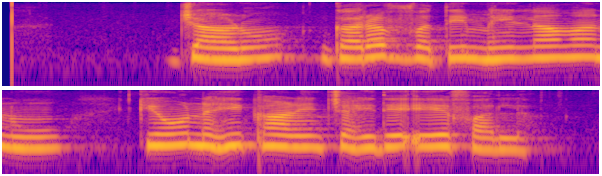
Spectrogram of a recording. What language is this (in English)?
Punjabi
